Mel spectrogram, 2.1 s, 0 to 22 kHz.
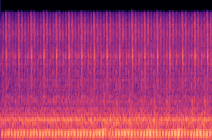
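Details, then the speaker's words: VW Polo EA111 1.6 on cold first start, microphone left by the engine: fast even light ticking over a steady idle, keeping pace with revs; hydraulic lifter tapping, with a suspected exhaust manifold leak. "parece ser do tucho, mas o motor também, ó, tá redondinho. Tá batendo o tucho."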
